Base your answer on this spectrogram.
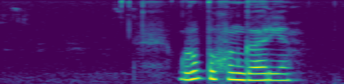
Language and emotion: Russian, neutral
